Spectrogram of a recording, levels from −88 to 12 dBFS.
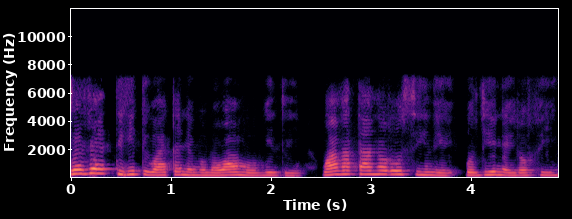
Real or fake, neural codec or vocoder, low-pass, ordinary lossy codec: fake; codec, 16 kHz, 2 kbps, FreqCodec, smaller model; 7.2 kHz; none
